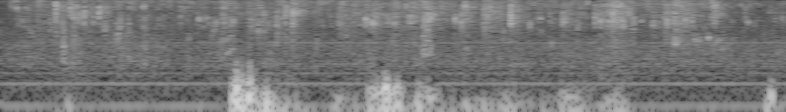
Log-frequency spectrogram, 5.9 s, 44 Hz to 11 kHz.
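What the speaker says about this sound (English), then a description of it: "we're going to rinse them again with 90 degrees water" Eggs being rinsed under hot water at about 90 degrees, a steady running stream with splashy bursts and trickling as the shells are moved under the flow, with no talking.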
